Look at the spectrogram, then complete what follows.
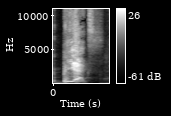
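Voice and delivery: B X called out loud and proud; local slang, loud. Shown as a demonstration. Bragging to his friend about saying BX, loud. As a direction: shout it like a Bronx local. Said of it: "I don't say the Bronx".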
